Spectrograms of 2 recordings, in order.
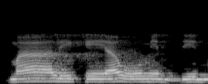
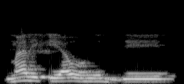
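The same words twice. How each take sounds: First: The first vowel, 'ma', is held long. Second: The first vowel, 'ma', is kept short. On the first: "mad tabi'i, ma dua harokat" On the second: "Ada yang dipendekkan"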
